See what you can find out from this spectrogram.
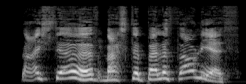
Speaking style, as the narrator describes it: Zygur squeaked

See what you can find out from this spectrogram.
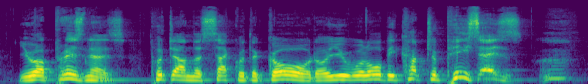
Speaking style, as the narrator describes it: Two regiments called out

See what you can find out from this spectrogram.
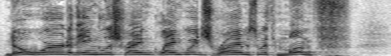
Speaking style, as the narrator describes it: they just shout

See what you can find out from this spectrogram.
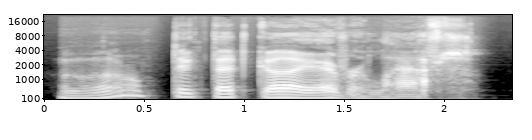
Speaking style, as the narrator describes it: muttered Martin

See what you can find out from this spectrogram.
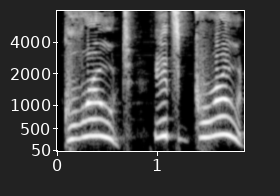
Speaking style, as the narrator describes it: she yelled

